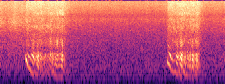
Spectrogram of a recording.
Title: Snoring fat cat!!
